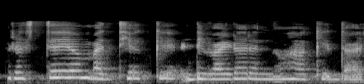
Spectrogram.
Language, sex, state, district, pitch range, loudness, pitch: Kannada, female, Karnataka, Bangalore, 250-290 Hz, -17 LUFS, 260 Hz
